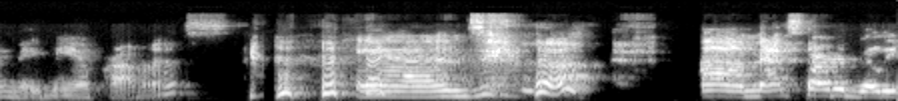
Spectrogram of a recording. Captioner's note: chuckles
